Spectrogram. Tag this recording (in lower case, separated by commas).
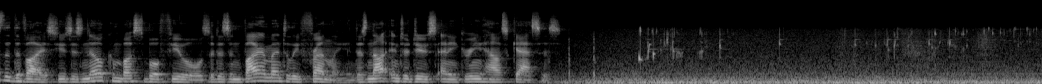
speech, water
